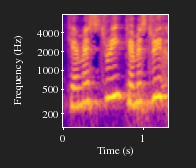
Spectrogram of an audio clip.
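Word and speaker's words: chemistry: سائل ليكويد كيمياء كيمستري خلي بالك الاتش سايلنت وسي منطقه كي كيمستري.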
